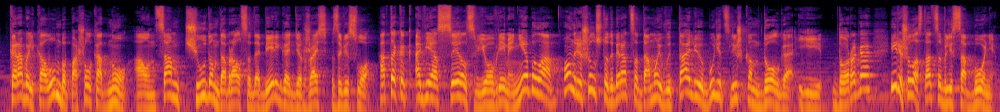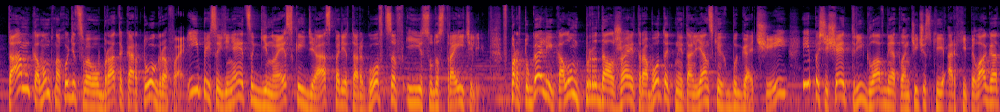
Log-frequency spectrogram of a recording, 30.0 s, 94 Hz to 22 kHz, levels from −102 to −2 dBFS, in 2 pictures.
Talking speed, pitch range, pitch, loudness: 135 wpm, 130-195 Hz, 150 Hz, -26 LUFS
